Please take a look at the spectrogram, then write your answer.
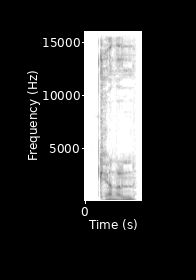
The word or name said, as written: cannon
